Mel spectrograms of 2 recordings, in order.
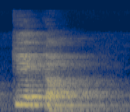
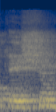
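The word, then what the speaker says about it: caecum: Intestine, that is called केकम। इसको pronunciation के लिए बहुत आदमी इसको केशियम भी पढ़ते हैं, केकम भी पढ़ते हैं, तो आपकी जो इच्छा, दोनों प्रोनाउंसिएशन सही है, सी ए ई सी यू एम केकम।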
